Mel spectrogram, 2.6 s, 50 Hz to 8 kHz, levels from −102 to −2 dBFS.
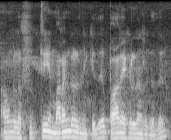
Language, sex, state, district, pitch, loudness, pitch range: Tamil, male, Tamil Nadu, Kanyakumari, 105 Hz, -16 LUFS, 100-115 Hz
